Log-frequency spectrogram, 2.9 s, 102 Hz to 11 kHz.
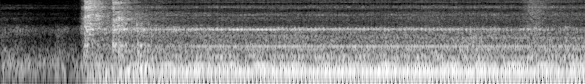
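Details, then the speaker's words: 1969 Danish air compressor built from a refrigerator compressor with a butane gas tank, almost 48 years old: switches on into a low, smooth, even hum with no knocking or rattle; very quiet, and it pulls a strong vacuum. "it's very silent it doesn't sound so much and they've got a very good vacuum"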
